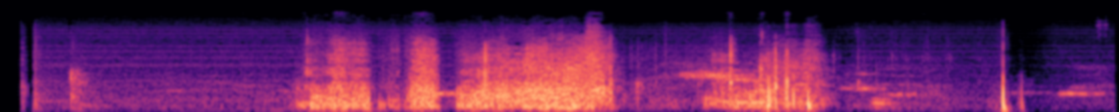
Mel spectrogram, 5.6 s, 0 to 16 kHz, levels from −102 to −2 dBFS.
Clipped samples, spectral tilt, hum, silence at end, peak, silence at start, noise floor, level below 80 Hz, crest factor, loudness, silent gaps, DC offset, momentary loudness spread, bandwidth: under 0.1%; -7.5 dB/octave; none; 0.15 s; 0 dBFS; 0.35 s; -54 dBFS; -44 dBFS; 24 dB; -22 LUFS; none; under 0.1%; 24 LU; 8 kHz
